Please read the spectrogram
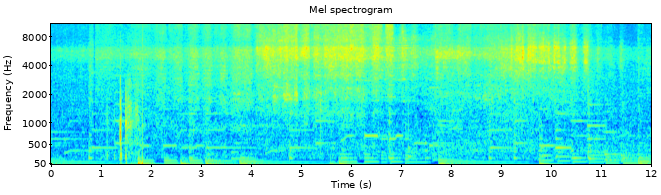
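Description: Background music with a stepping bass line, over the steady hiss of a garden hose spray nozzle washing sand off a fishing rod transporter; the spray is loudest in the middle. A couple of sharp knocks sound about a second and a half in.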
